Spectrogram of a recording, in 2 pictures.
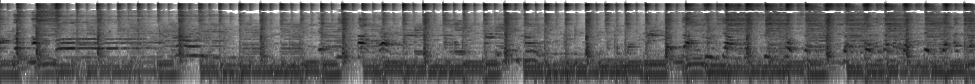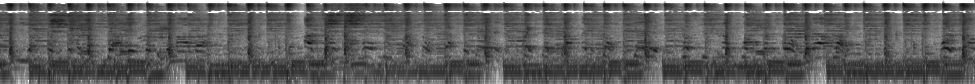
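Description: Live rock band playing at full volume: electric guitars, bass and a drum kit keeping a steady beat, with a man singing into a microphone over them through the PA.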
